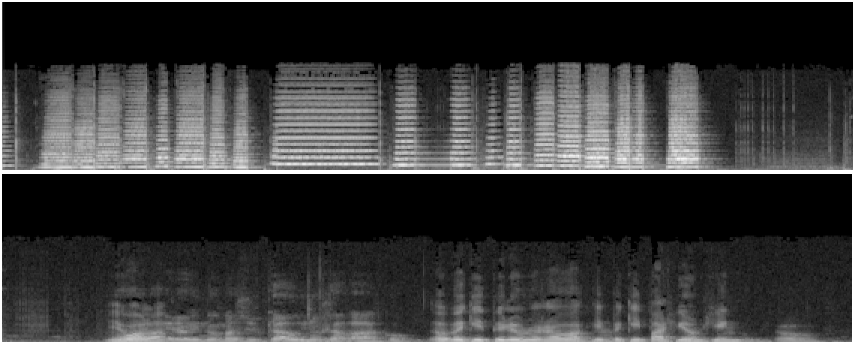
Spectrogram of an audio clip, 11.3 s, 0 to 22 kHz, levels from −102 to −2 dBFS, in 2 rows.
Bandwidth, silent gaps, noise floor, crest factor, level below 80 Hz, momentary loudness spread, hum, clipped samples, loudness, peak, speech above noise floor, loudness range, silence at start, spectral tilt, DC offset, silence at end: 14 kHz; none; -58 dBFS; 18 dB; -52 dBFS; 25 LU; none; under 0.1%; -16 LUFS; -2 dBFS; 23 dB; 22 LU; 0 s; -1 dB/octave; under 0.1%; 0.35 s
